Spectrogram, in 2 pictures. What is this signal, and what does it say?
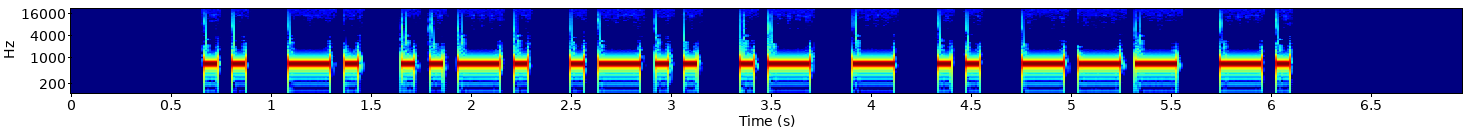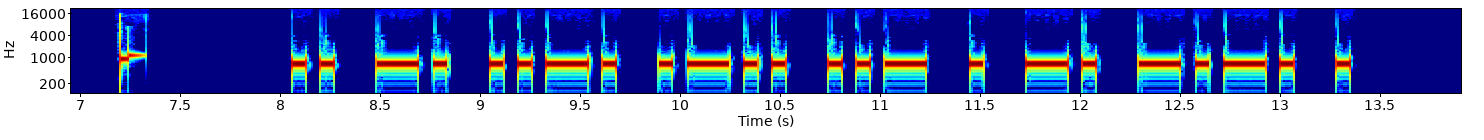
Morse code, heard as a keyed tone, about 17 wpm, 700 Hz. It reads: INFLATION INFLUENCE
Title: Sentences from Top 1100 Words - New Word Drill - 17wpm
